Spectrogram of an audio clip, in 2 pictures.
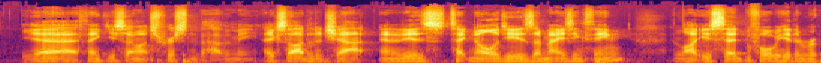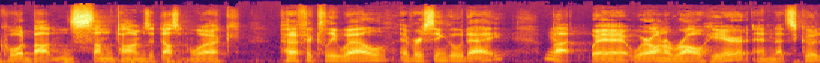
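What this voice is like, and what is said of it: Australian accent. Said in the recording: “I can tell by the accent you're somewhere down under”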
